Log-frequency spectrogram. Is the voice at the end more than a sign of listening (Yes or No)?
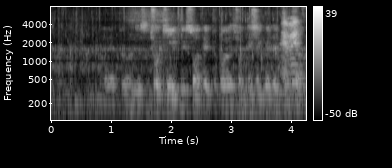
Yes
